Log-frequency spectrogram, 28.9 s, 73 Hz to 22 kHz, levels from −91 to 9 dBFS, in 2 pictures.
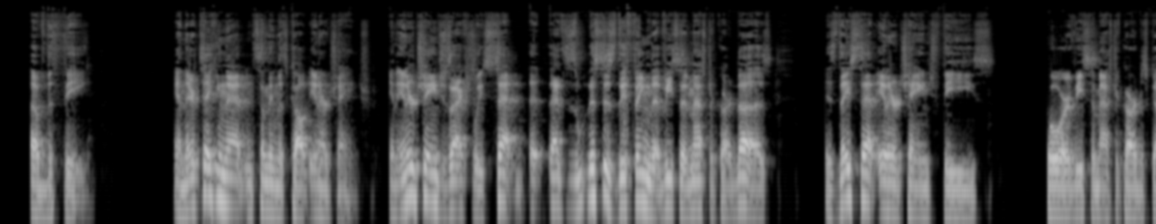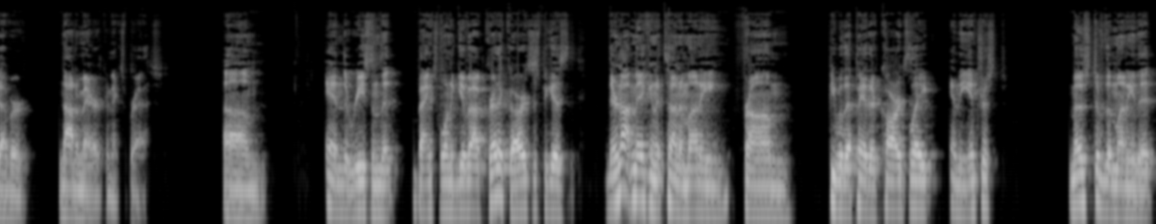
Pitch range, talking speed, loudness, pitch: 100-120 Hz, 160 wpm, -22 LUFS, 105 Hz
